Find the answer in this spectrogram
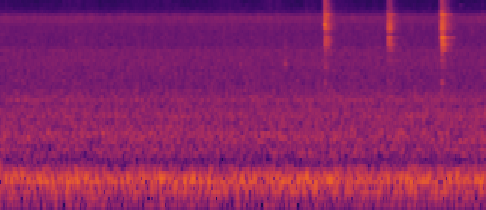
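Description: Steady low mechanical hum, like a fan or motor running, with a few brief light clicks in the second half.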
